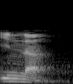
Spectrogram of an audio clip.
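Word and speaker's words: inna (إنّ): Kalau cara bacanya anna atau inna tinggal melihat hamzahnya. Kalau hamzahnya dibaca di bawah berarti bacanya inna. Kalau hamzahnya di atas berarti bacanya anna. Ya kan? Ya, seperti awa akhwatu inna. Hamzahnya di bawah dibaca inna. Hiya hamzahnya di atas dibaca anna.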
